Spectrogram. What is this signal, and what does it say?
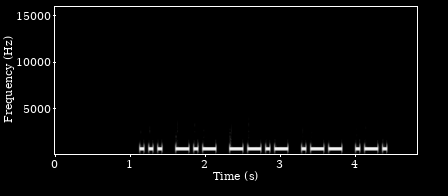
Morse code, heard as a keyed tone, about 20 wpm, 700 Hz. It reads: SKQWR
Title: Code Groups - 5 Letter:Numbers - 20wpm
